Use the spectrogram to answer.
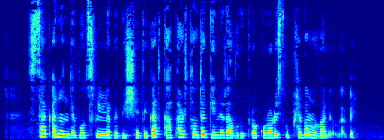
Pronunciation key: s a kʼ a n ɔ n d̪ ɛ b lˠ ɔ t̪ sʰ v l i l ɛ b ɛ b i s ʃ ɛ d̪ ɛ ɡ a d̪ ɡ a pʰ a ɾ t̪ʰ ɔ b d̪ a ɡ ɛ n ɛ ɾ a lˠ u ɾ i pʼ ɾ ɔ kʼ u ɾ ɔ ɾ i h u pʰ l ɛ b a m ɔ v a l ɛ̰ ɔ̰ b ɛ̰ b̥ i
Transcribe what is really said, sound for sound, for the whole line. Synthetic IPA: s a kʼ a n ɔ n d̪ ɛ b lˠ ɔ t̪ sʰ v l i l ɛ b ɛ b i s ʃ ɛ d̪ ɛ ɡ a d̪ ɡ a pʰ a ɾ t̪ʰ ɔ v d̪ a ɡ ɛ n ɛ ɾ a lˠ u ɾ i pʼ ɾ ɔ kʼ u ɾ ɔ ɾ i s u pʰ l ɛ b a m ɔ v a l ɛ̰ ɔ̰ b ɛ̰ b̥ i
